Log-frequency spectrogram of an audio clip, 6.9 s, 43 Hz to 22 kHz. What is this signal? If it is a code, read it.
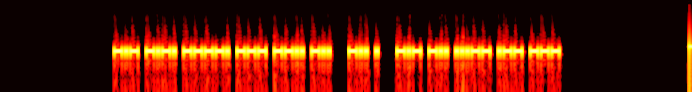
Morse code, heard as a keyed tone, about 41 wpm, 700 Hz. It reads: KC9OZD DE KD3WO
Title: USA Callsign DE Callsign 45wpm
